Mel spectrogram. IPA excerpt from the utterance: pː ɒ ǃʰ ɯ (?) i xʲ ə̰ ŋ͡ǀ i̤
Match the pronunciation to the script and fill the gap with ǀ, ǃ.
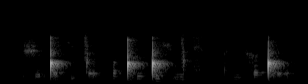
ǃ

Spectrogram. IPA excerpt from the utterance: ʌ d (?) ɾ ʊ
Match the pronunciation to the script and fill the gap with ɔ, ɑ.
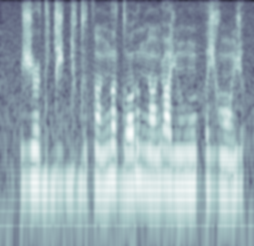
ɔ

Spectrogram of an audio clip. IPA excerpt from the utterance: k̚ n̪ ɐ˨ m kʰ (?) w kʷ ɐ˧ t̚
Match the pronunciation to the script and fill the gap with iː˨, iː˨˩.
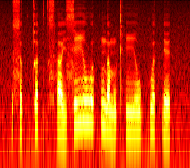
iː˨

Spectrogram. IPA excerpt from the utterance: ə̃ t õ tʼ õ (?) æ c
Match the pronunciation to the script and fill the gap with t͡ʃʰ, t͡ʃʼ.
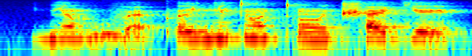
t͡ʃʰ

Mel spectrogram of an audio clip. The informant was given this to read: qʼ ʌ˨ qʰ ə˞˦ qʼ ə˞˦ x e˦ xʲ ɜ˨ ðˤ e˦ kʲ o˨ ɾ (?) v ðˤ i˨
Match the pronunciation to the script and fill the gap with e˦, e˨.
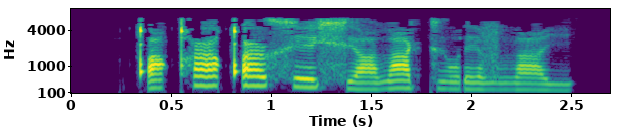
e˨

